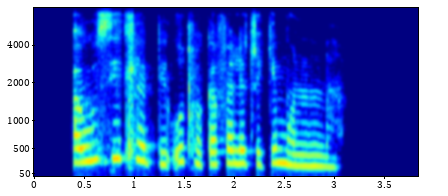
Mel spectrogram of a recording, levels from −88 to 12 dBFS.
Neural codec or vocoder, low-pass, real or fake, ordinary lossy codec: vocoder, 44.1 kHz, 128 mel bands, Pupu-Vocoder; 7.2 kHz; fake; Opus, 16 kbps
